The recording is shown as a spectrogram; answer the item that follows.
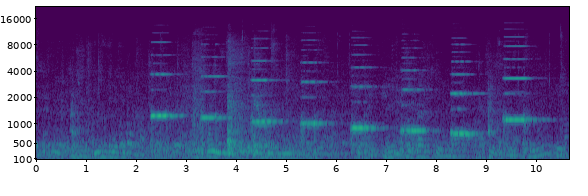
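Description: Electronic voting system's signal sounding while the vote is open: a series of eight electronic tones about a second apart, stepping down in pitch, the last one higher again, over a low murmur of voices in the hall.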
